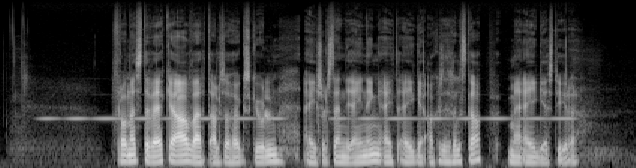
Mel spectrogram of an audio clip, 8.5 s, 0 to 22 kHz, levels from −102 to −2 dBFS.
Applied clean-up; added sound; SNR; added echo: none; Screech / Glass; 19 dB; none.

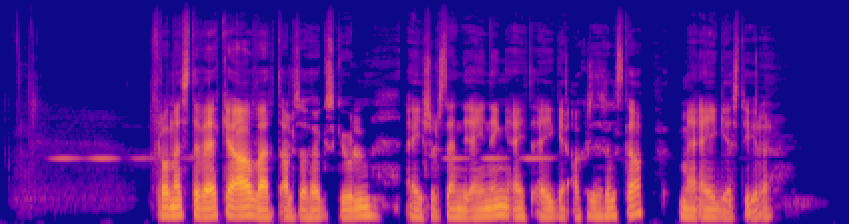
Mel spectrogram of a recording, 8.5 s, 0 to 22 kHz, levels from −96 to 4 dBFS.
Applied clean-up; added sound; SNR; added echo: classical method Wiener filter.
